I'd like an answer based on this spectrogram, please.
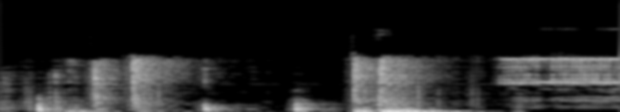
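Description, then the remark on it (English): Several heavy knocks on a door land in an uneven rhythm, fairly loud, followed by a steady high-pitched tone that holds to the end. “Will you open the door?”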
